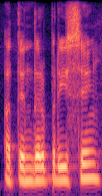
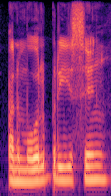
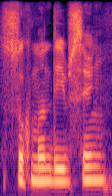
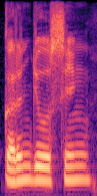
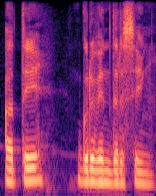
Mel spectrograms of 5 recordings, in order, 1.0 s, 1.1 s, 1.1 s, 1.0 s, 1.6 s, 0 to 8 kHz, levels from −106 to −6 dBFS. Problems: continuous background conversations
